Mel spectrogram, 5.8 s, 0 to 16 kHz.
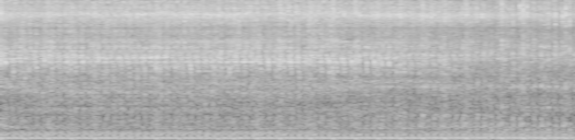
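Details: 1946 Indian Chief V-twin, original engine, restored and revived after 12+ years in storage, clutch linkage adjusted: deep, even potato-potato idle, steady rhythm, no knocks or stumbles; healthy normal idle.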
